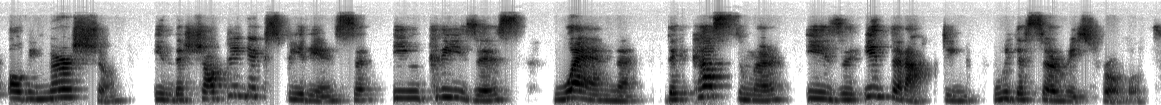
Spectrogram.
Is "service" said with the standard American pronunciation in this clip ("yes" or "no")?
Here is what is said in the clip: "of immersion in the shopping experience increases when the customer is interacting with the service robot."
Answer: yes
